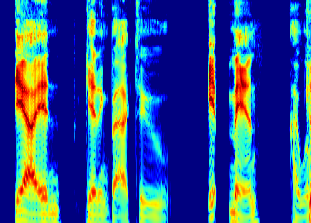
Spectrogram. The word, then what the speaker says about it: Ip Man: Yeah, Ip Man is how they say it.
